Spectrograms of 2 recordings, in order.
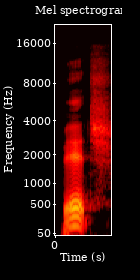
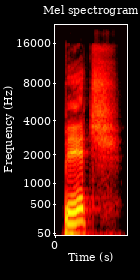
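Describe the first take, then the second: First: The word is said in a mild, casual tone. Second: The word is said in a harsh, cutting tone. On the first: It is not meant as a real insult. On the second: It is meant as a real insult.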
